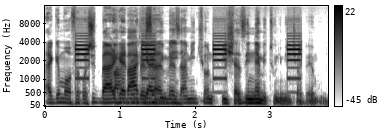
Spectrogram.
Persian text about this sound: بسیار خوب این صدای بوغ به ما میگه که سوخت ناتیلوس رو به اتمام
